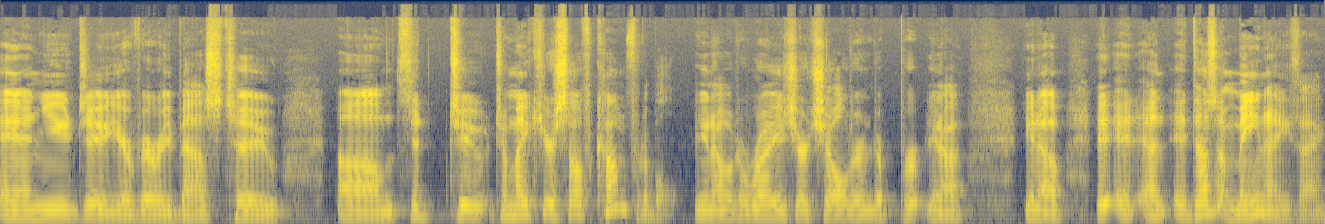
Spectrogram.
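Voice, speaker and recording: A plain, everyday voice from a man with an American accent, medium pitch, lively intonation and a moderate pace, on a very clean recording with a silent background. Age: 60s. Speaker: public access talk show co-host. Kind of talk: casual discussion.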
